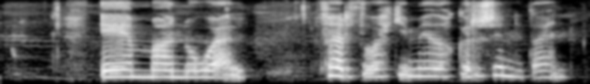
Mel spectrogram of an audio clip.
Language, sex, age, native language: Icelandic, female, 11, Icelandic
